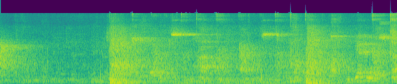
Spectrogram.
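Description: A table tennis ball clicks against paddles and the table in an echoing hall.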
